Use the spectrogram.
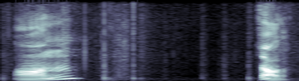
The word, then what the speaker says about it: অঞ্চল: আবার যদি আমি এখানে বলি হচ্ছে অঞ্চল, অঞ্চল, এখানে তোমার হচ্ছে ইয় যুক্ত চ, যুক্ত বর্ণ আছে এইটা। এইখানে যখন তুমি উচ্চারণ করতে যাও, এটার উচ্চারণ হয় এরকম অন চল।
